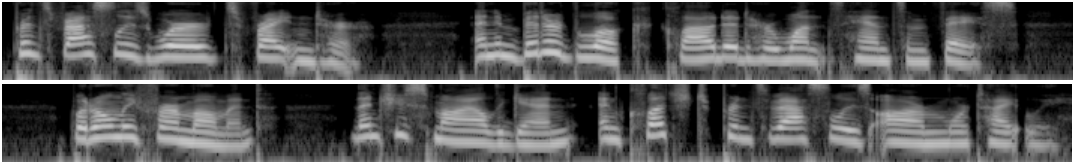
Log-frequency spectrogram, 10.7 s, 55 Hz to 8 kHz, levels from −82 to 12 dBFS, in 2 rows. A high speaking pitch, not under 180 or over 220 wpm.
No: high, 225 Hz; average, 165 wpm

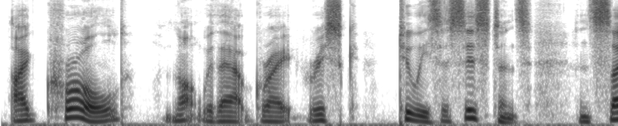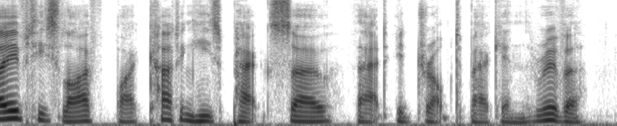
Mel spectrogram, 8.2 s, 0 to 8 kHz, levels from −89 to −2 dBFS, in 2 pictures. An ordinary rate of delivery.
Yes: average, 180 wpm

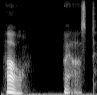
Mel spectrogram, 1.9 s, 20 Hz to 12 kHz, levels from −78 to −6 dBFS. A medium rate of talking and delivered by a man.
No: slow, 90 wpm; male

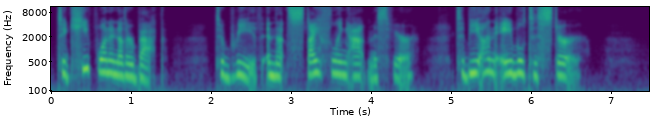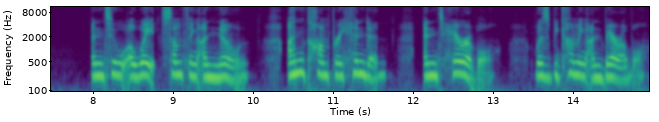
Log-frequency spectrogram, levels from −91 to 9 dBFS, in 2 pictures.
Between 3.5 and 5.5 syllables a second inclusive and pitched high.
Yes: 4.7 syllables/s; high, 225 Hz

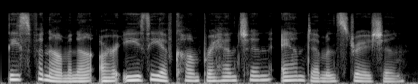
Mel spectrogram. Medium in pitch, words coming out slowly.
Yes: medium, 170 Hz; slow, 115 wpm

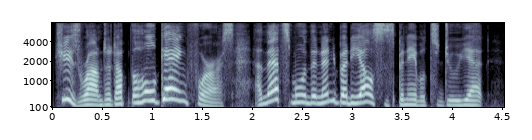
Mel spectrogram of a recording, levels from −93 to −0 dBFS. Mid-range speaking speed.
No: fast, 265 wpm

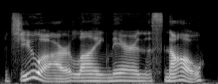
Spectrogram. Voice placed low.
No: medium, 170 Hz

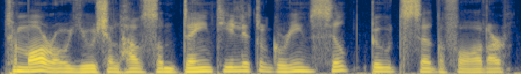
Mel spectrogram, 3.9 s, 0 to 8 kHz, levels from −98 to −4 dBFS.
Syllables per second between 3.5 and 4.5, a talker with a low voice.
No: 5.0 syllables/s; low, 125 Hz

